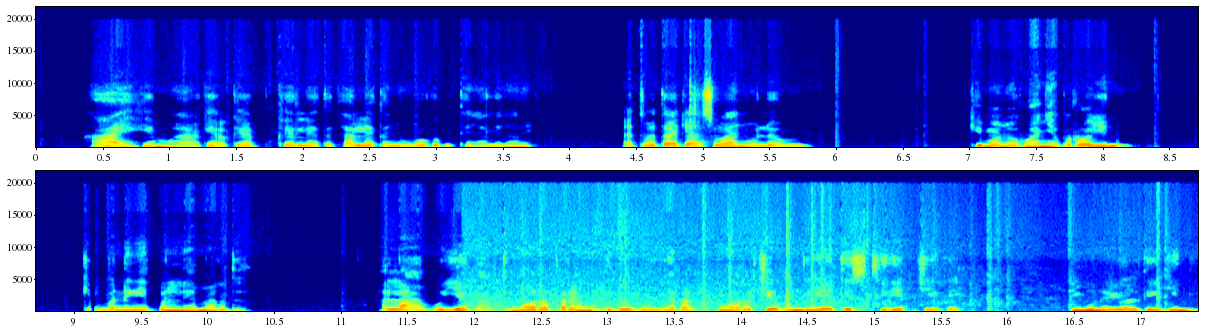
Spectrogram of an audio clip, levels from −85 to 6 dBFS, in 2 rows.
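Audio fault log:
throughout: noise suppressor artifacts. The suppressor pulls down bands it judges to be steady noise by about 19 dB, frame by frame, so the background drops away between phrases and swells back under the speech. This is clearest after the room noise rises around 12 s.
9.11–9.17 s: short stall from a late packet. A packet arrived late and the jitter buffer ran dry, so the receiver held the last sound for 38 ms, then resumed where it left off. Nothing is lost, but the delay grows by 38 ms.
9.88–10.67 s: jitter buffer slow-down. To rebuild its reserve, the receiver repeated single pitch periods and bits of pause many times over, adding 53 ms. Speech runs at 94% speed with unchanged pitch, so sounds come out drawn-out.
12.72–13.17 s: jitter buffer speed-up. With too much audio queued, the receiver cut short pitch-period pieces in quick succession, removing roughly 50 ms. Speech plays at 109% speed with unchanged pitch and sounds hurried for that stretch.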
